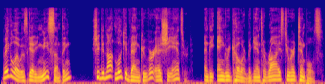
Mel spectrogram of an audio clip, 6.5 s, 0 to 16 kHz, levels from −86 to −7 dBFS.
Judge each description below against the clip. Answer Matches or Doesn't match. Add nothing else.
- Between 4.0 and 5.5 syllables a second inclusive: Doesn't match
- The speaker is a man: Matches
